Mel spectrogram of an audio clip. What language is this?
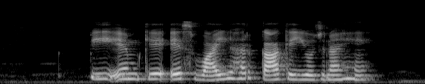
Chhattisgarhi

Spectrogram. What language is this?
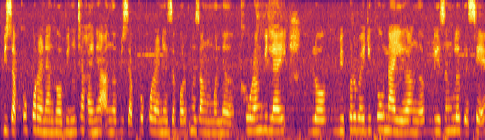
Bodo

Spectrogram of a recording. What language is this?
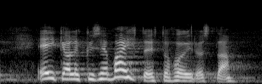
Finnish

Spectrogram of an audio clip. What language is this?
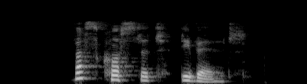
German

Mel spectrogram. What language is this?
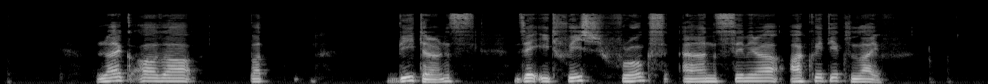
English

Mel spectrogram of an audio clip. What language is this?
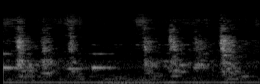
Pashto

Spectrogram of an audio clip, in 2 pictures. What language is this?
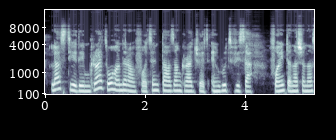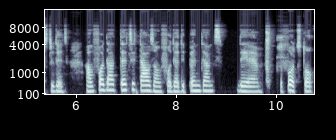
Nigerian Pidgin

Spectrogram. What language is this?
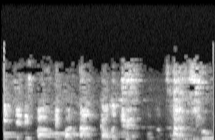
Chinese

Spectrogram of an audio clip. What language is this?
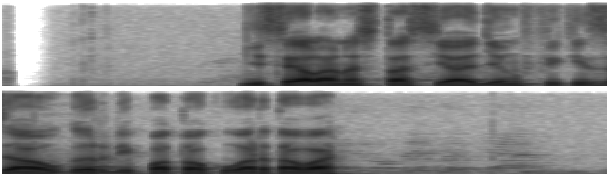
Sundanese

